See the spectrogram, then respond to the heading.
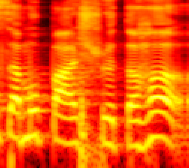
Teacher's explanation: समुपाश्रय और त में अमिक्स करना समुपाश्रितः, त में अ की मात्रा है इसलिए विसर्ग को यहाँ पर ह पड़ा है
